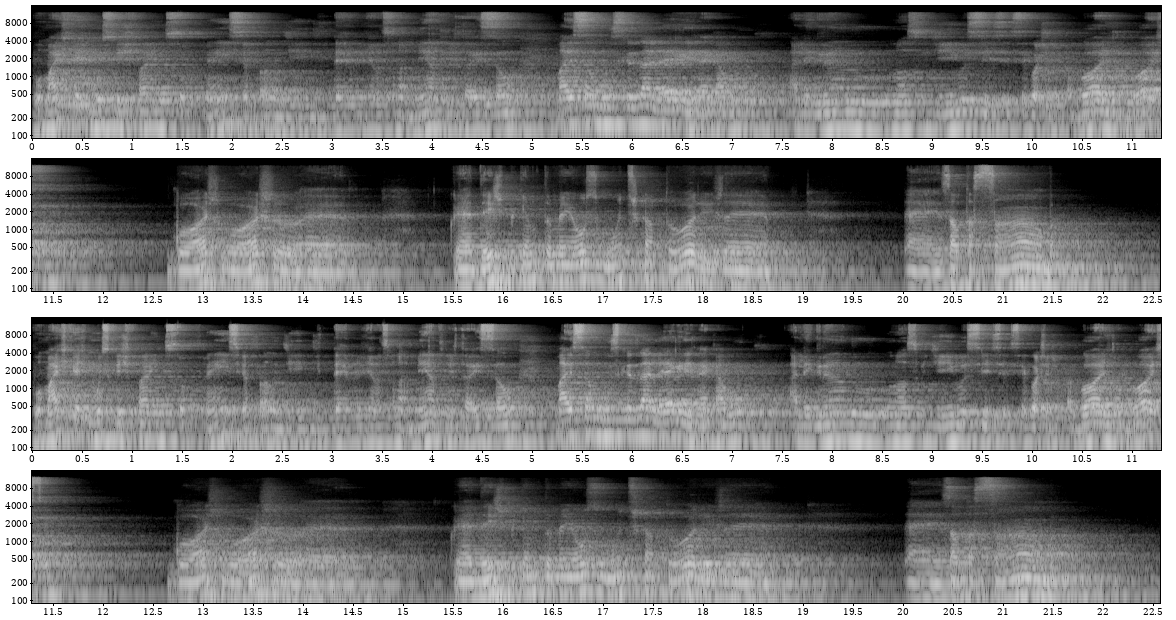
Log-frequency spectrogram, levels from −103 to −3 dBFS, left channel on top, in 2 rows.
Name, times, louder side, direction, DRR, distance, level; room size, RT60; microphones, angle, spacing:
voice 1, 0.0-7.2 7.6-11.5, right 2 dB, 45° right, 3 dB, 1.1 m, -32 dB
voice 2, 12.6-14.5 15.0-15.1 15.5-18.7 20.0-21.5, left 1 dB, 80° left, 6 dB, 0.9 m, -30 dB
13.0 x 6.7 x 5.9 m, 2.8 s
head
